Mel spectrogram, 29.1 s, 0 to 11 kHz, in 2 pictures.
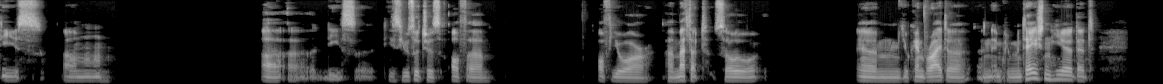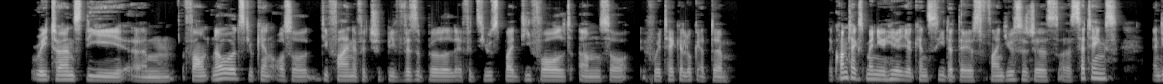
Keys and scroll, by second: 28.6 ctrl+alt+shift+super+F7.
